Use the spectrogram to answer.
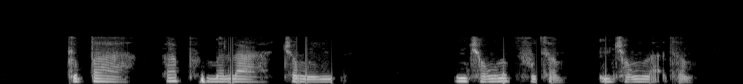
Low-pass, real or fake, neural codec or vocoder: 3.6 kHz; real; none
